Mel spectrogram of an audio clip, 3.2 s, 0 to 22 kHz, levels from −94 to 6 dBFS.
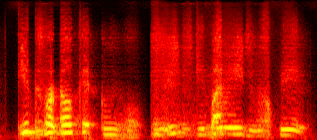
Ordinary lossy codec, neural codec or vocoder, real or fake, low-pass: none; codec, 44.1 kHz, 0.9 kbps, DAC; fake; none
